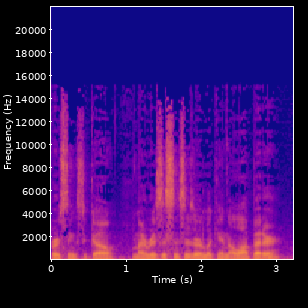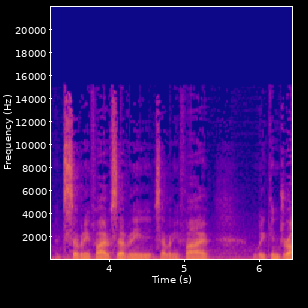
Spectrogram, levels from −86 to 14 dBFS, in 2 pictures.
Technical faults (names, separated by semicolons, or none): crude rate conversion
